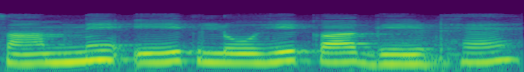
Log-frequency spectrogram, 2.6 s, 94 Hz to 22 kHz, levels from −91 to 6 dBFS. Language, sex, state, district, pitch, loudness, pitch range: Hindi, female, Punjab, Fazilka, 205 Hz, -13 LUFS, 195-215 Hz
